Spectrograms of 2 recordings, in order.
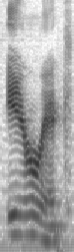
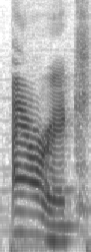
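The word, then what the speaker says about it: Arryk: And I'm telling you, in this moment, Sir Criston deliberately pronounced it more like Eric than Arik just to piss off Arik.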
